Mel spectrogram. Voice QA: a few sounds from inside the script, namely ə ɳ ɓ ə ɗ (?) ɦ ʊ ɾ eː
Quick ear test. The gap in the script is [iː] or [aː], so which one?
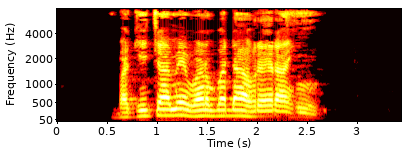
aː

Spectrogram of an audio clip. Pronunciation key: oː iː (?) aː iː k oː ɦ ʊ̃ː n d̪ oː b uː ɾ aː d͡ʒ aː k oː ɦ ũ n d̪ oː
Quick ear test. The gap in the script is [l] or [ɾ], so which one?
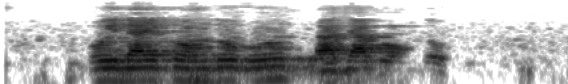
l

